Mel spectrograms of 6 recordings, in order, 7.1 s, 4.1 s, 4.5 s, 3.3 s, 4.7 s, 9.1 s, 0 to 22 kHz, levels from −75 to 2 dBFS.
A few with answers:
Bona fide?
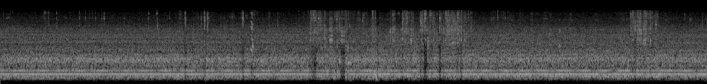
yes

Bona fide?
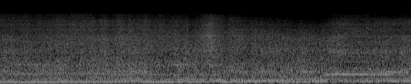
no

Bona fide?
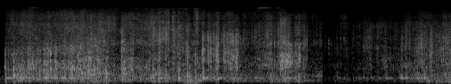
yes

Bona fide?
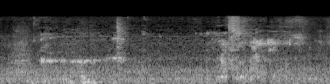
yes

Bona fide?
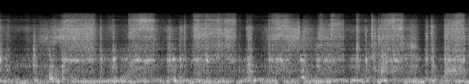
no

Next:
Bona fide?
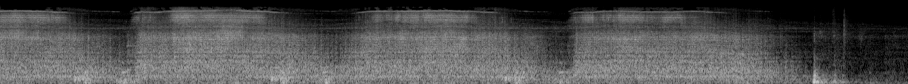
yes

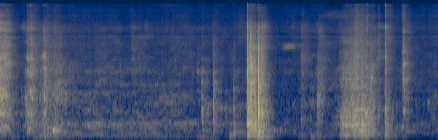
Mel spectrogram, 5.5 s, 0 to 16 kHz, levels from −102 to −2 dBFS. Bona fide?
no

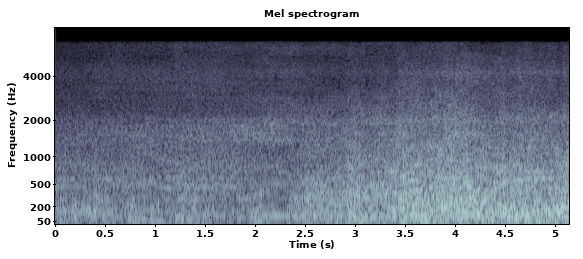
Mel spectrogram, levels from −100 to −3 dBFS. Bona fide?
no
